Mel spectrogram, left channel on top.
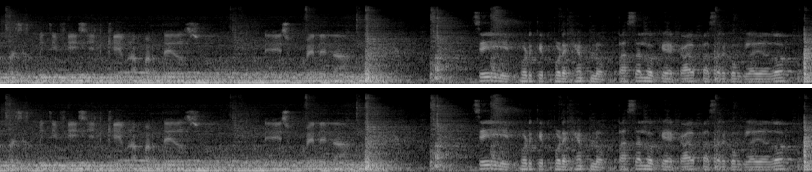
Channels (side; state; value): both; identical; correlation 1.00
